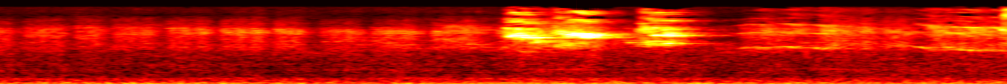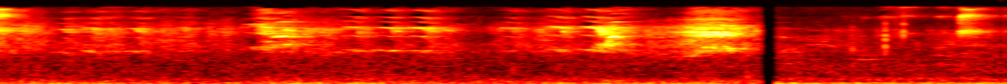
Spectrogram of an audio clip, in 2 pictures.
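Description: Small birds chirping faintly, a few scattered calls, over a steady low hum.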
